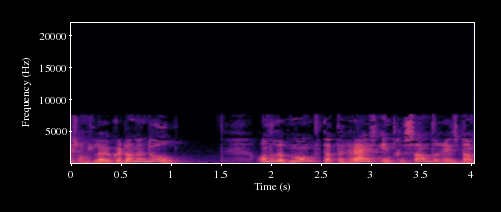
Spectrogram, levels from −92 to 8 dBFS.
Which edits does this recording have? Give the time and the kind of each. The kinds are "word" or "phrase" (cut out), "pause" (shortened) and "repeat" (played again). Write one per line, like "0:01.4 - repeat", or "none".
0:02.5 - word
